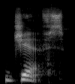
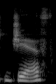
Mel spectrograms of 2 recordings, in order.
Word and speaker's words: GIF: Welcome to today's episode, and I want to talk about creating GIFs. Now, there is great controversy on how you pronounce GIF, which is spelled G-I-F. I believe it is with a J sound.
